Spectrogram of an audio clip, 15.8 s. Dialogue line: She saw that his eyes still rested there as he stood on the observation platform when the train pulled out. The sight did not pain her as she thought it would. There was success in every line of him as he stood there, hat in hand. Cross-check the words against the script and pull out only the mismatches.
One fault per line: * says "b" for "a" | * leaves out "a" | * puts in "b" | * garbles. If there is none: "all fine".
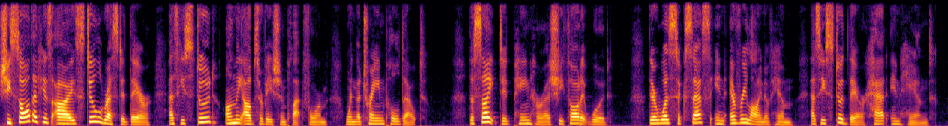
* leaves out "not"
